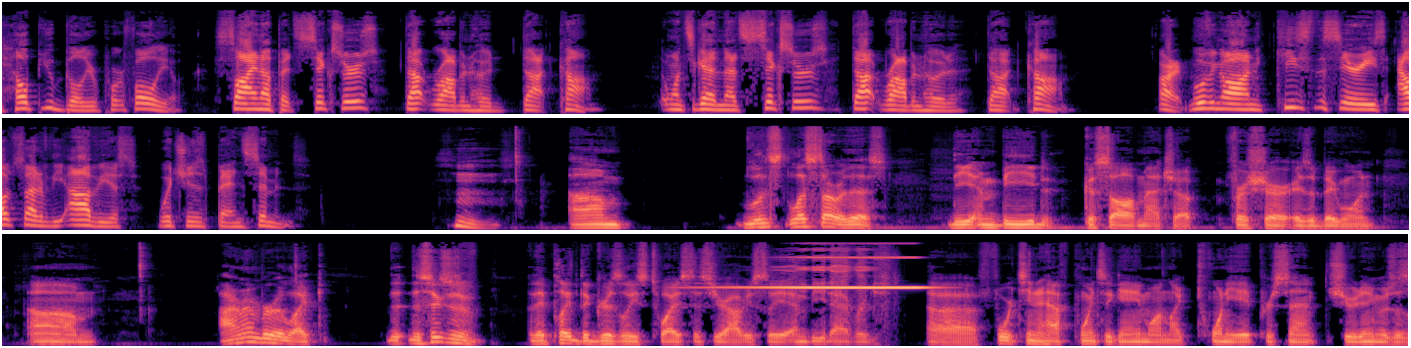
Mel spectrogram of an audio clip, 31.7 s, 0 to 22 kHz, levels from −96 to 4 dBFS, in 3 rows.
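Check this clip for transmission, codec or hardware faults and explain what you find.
One fault is present: a loudspeaker feedback squeal. From 26.10 to 28.31 s, a 3.1 kHz tone swells within about a second to roughly 10 dB above the speech. The microphone is picking up its own loudspeaker, so the loop gain exceeds unity at that frequency.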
